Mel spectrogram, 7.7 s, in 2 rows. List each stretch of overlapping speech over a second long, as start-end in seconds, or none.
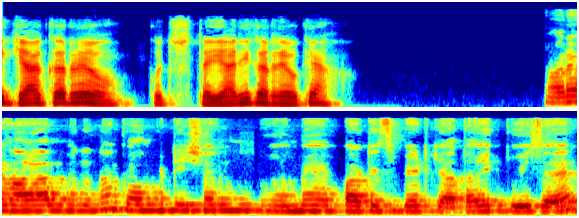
none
